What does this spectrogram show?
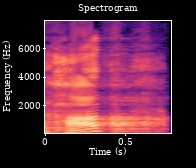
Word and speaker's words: half: यल का प्रोनाउंसिएशन नहीं होगा, लिखेंगे लेकिन इसका प्रोनाउंसिएशन यहाँ पर नहीं होगा। यफ का प्रोनाउंसिएशन हो जाएगा फ। तो इसे पढ़ेंगे हाफ।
